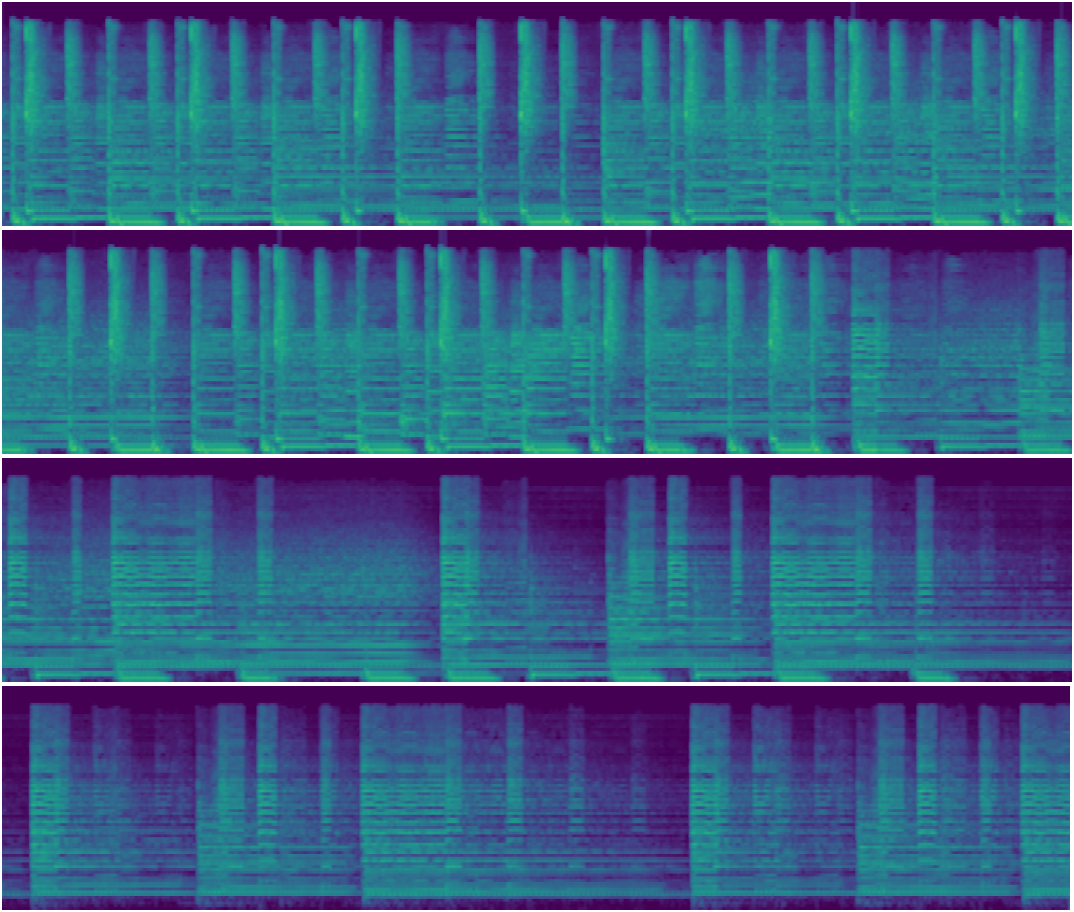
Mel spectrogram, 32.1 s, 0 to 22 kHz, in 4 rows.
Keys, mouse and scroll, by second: 7.3 click, 8.9-11.7 drag, 13.7-15.0 alt+middle drag, 16.3 alt+shift+middle click, 16.9 click, 20.4 click, 24.8 alt+shift+middle drag, 29.4 click, 30.5 click.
